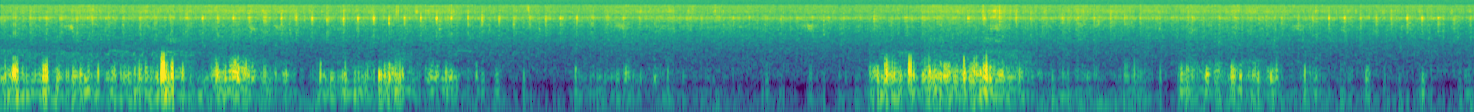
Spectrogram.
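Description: Nestling birds cheep softly, begging for food.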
